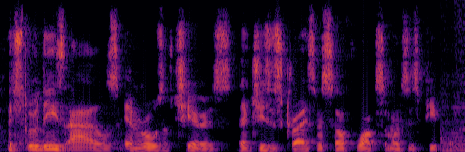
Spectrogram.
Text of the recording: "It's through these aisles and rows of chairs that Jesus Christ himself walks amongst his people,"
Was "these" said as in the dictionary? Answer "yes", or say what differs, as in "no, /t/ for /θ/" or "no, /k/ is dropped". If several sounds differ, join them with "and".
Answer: yes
